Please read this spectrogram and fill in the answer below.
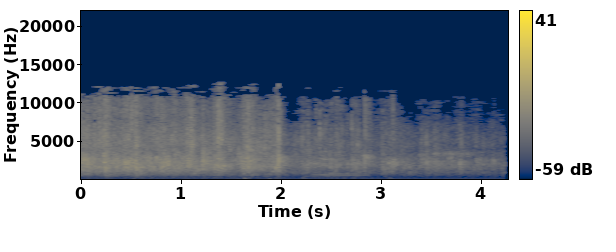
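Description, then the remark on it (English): A church audience claps steadily for a pastor invited up from education, in a dense, sustained round of applause that holds strong, then eases slightly toward the end, with a faint tonal hum and occasional thumps underneath. “Can we give her a big round of applause?”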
